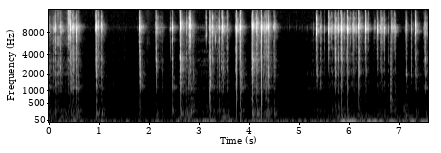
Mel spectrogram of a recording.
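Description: Computer keyboard typing: scattered single keystrokes at first, a short pause near the middle, then a quick run of keys for about two seconds.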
